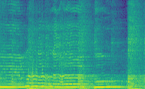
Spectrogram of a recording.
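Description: A woman singing a gambus-style qasidah song with live accompaniment from keyboards and small hand drums. She holds a long note at the start, then moves into an ornamented, wavering line over low drum beats.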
